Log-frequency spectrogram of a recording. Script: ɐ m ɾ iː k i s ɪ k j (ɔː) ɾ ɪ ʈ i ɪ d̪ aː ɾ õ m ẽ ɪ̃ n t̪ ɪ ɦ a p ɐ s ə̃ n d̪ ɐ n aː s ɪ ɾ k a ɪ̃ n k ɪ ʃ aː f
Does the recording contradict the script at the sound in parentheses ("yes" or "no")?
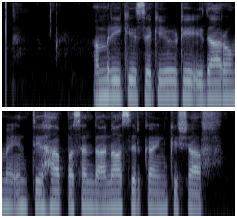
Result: yes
